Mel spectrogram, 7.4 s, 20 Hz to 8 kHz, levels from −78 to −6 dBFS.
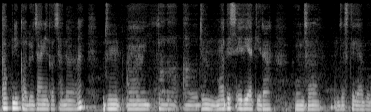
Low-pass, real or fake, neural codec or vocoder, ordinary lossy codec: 7.2 kHz; fake; codec, 32 kHz, 1.9 kbps, SNAC; MP3, 48 kbps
